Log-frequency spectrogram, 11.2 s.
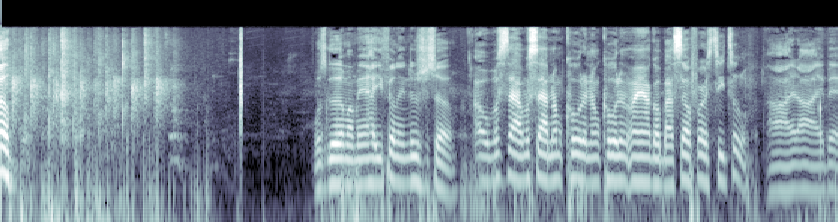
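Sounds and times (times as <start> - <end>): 
speech: 0.0 - 0.4, 4.2 - 11.1
round of applause: 0.0 - 2.3.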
